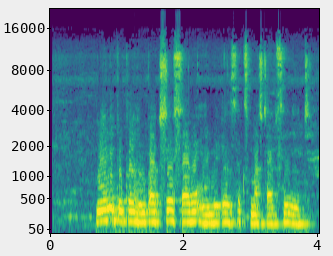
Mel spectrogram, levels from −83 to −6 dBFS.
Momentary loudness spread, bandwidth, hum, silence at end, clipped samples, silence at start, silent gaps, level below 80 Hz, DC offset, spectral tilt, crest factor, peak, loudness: 4 LU; 16 kHz; none; 0 s; 0.2%; 0.05 s; none; -38 dBFS; under 0.1%; -5 dB/octave; 8 dB; 0 dBFS; -7 LUFS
